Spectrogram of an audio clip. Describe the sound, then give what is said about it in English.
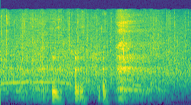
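An audience claps briefly for the preacher, a dense patter of hands with a few louder bursts, rising and then thinning out over about two seconds, with faint voices mixed in. “That's a good chance to say, that's a good preacher, clap.”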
